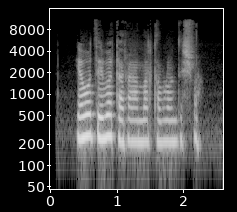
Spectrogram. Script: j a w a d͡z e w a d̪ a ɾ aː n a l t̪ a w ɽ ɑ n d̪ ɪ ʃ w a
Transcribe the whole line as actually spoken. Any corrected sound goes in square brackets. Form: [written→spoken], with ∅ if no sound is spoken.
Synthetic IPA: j a w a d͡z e w a [d̪→t̪] a ɾ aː [n→m] a l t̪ a w ɽ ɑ n d̪ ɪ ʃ w a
